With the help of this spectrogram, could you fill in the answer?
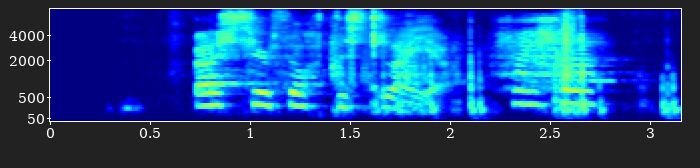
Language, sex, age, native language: Icelandic, female, 10, German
